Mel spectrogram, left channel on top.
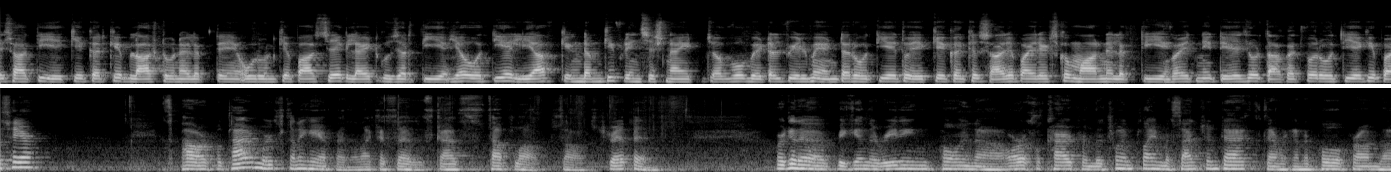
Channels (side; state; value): both; different; correlation -0.01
